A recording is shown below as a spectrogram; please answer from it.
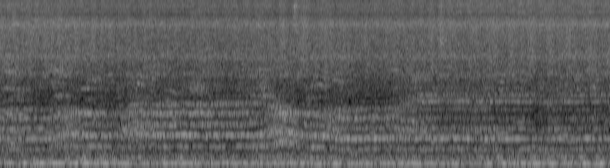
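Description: A chorus of voices chanting in unison, holding long pitched notes without a break, typical of a Hopi dance song.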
